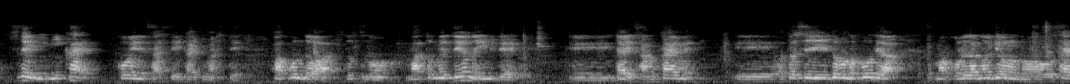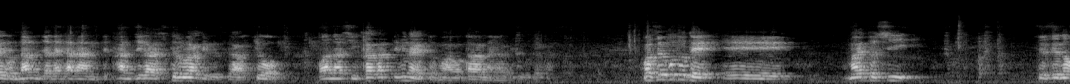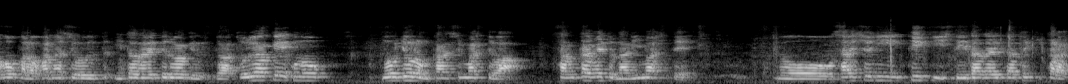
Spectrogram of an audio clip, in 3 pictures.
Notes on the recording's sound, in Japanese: 場所：長岡市・中越高等学校会議室。音源は主催者提供。客席から録音されたものだが、 比較的クリア。しかし、 講演の最後の部分で録音が終わる。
